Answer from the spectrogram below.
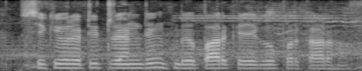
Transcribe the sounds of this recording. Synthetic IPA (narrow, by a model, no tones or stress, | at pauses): sikjuɾiʈiʈɾeɳɖɪ̃ŋɡbjɛpaɾkeeɡopəɾkaɾɦɔ̃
